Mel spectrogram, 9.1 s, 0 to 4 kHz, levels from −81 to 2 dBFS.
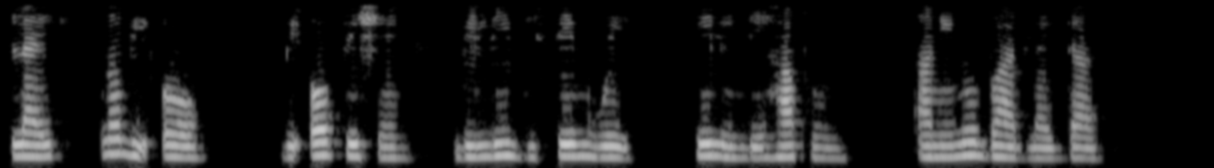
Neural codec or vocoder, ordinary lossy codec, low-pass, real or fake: none; none; 3.6 kHz; real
